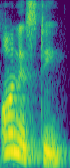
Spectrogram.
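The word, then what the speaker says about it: honesty: no doubt about his ऑनेस्टी यहां पे H silent होगा उसकी प्रतिभा पर कोई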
